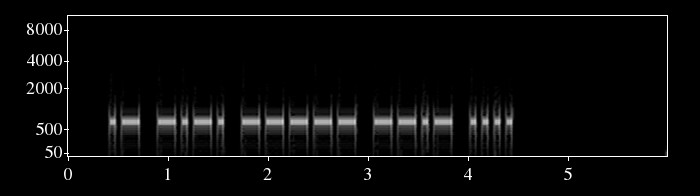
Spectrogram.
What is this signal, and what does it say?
Morse code, heard as a keyed tone, about 25 wpm, 700 Hz. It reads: AC0QH
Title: Speed Racing - USA 2x2 Call Signs 20wpm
